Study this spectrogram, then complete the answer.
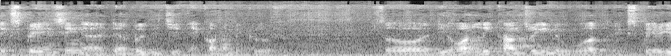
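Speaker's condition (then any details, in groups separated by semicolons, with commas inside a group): No condition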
